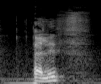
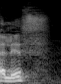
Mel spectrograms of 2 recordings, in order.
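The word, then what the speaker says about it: ألف: grain of salt okay the AL if is pronounced as a glut start most of the time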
